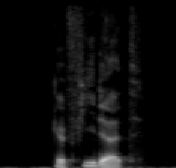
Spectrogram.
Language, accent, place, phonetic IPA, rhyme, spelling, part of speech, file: German, Germany, Berlin, [ɡəˈfiːdɐt], -iːdɐt, gefiedert, adjective / verb, De-gefiedert.ogg
- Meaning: 1. feathered, plumed 2. pinnate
